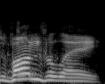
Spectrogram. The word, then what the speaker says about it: Van Vliet: So I think It is Von Valet.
